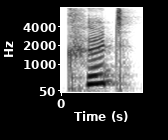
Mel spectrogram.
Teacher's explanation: Donc là, ne prononcez pas le L.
